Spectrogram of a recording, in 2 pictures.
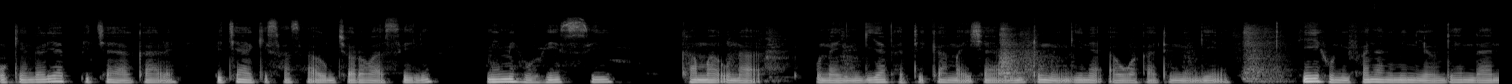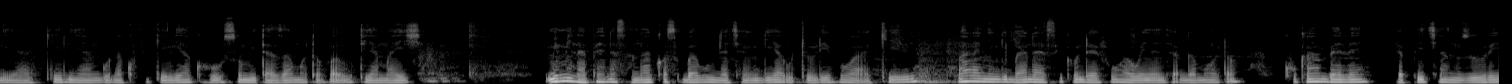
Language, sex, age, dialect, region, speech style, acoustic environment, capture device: Swahili, male, 18-24, Kenya - Nairobi Sheng-influenced, Kenya, focused, people talking; nature; appliances, mobile / Linux / Chrome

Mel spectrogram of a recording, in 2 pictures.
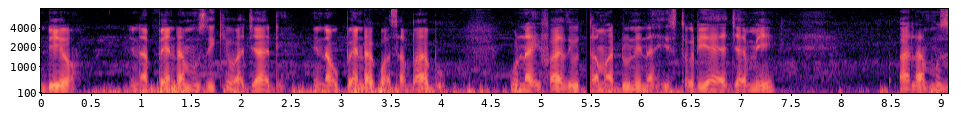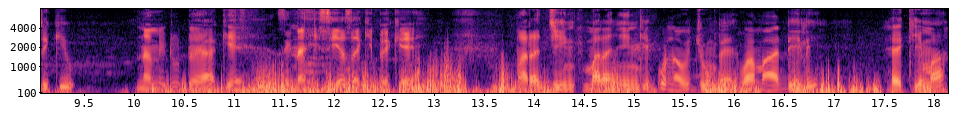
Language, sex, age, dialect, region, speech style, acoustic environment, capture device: Swahili, male, 35-44, Kenya - Nairobi Sheng-influenced, Kenya, focused, nature, mobile / Linux / Chrome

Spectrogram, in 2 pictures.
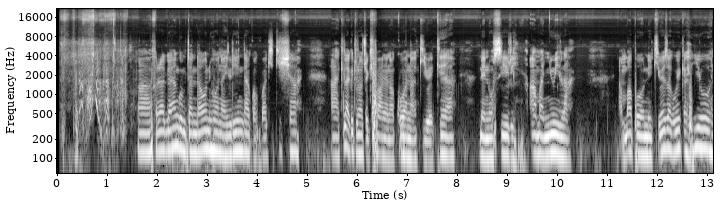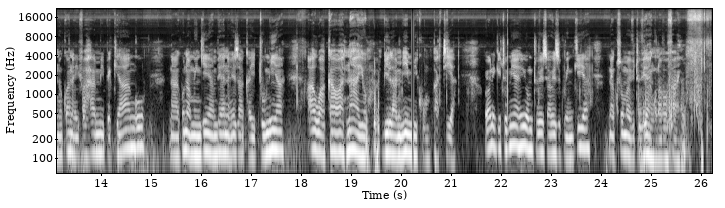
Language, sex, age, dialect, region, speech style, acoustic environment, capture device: Swahili, male, 18-24, Tanzania - Dar es Salaam, Tanzania, anxious, nature, mobile / Linux / Chrome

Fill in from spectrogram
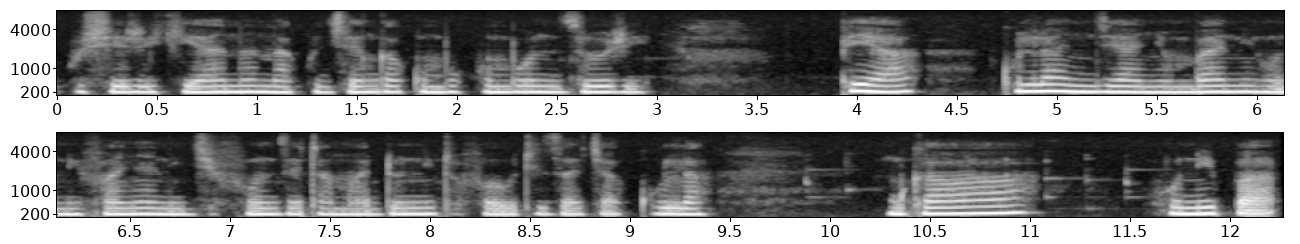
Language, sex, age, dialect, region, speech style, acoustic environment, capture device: Swahili, female, 25-34, Kenya - Nairobi Sheng-influenced, Kenya, relaxed, appliances, mobile / Linux / Chrome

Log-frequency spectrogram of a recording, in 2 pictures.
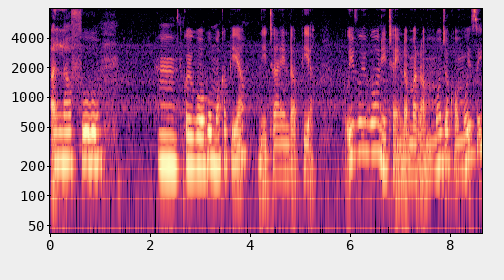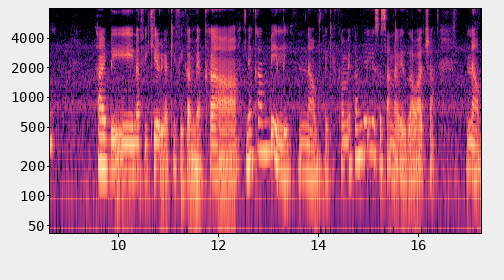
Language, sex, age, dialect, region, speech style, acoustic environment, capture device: Swahili, female, 25-34, Kenya - Nairobi Sheng-influenced, Kenya, focused, silence; appliances, desktop / Windows / Chrome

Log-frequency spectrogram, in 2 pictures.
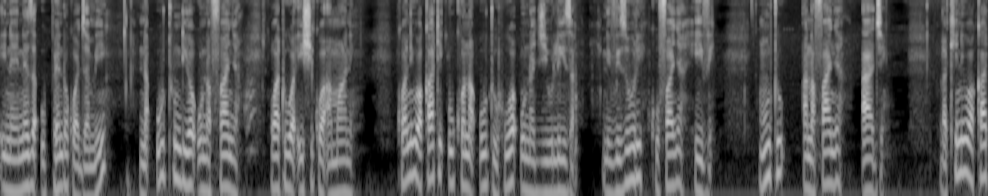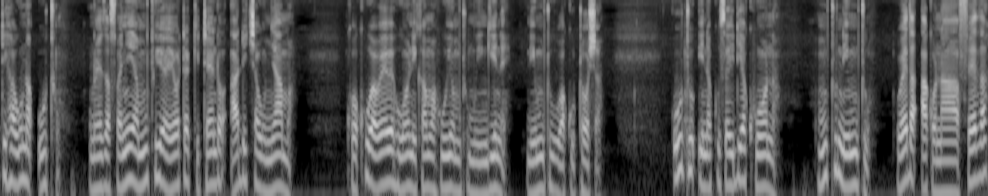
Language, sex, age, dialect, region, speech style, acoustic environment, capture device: Swahili, male, 25-34, Kenya - Nairobi Sheng-influenced, Kenya, happy, silence, mobile / Linux / Chrome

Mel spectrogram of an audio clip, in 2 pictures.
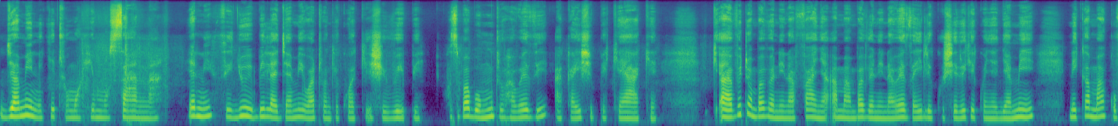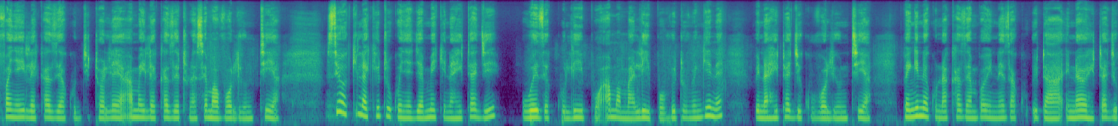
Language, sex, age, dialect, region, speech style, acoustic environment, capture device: Swahili, female, 25-34, Kenya - Nairobi Sheng-influenced, Kenya, relaxed; excited; focused, silence, mobile / Linux / Chrome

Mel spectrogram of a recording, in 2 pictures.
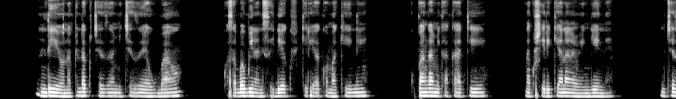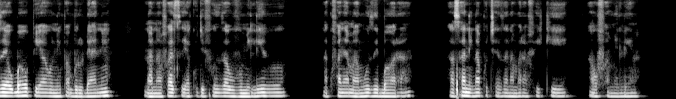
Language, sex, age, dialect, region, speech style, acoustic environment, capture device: Swahili, male, 18-24, Kenya - Nairobi Sheng-influenced, Kenya, relaxed; focused, traffic; nature; silence, mobile / Linux / Chrome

